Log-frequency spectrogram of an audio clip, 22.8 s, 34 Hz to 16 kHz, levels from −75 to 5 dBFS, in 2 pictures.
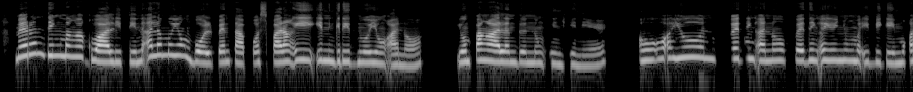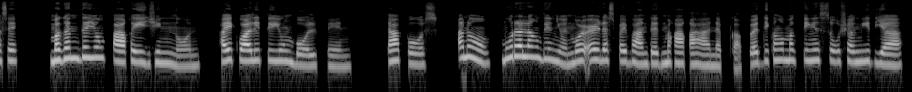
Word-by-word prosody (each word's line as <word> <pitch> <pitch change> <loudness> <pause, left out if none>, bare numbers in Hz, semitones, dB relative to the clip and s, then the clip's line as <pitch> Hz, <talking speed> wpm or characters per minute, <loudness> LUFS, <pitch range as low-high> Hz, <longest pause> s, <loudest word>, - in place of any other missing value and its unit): Meron 410 +6 +3
ding 390 -1 +1
mga 365 -2 +1
quality, 255 -2 +5
na 275 - -3
alam 405 +2 +1
mo 410 - -2
'yung 390 -6 -1
ballpen 255 0 +1
tapos 245 0 -1
parang 255 +1 +4
i-i-engrave 270 -3 -1
mo 250 0 -1
'yung 240 -2 -3
ano, 210 0 -3 0.4
'yung 260 +1 0
pangalan 260 -3 +5
dun 250 -1 -3
nung 240 -1 -7
engineer. 215 0 -9 0.4
Oo, 290 +3 -1
ayun, 335 -1 -1 0.2
puwedeng 320 0 -1
ano, 280 0 -1
puwedeng 280 0 0
ayun 280 0 -1
'yung 280 -1 -3
maibigay 245 -1 -5
mo, 245 +1 -5
kasi 270 +1 -1 0.4
maganda 315 +5 +3
'yung 340 0 +1
packaging 250 -3 +1
nun, 195 +1 -8 0.2
high 270 +2 +5
quality 280 -1 +3
'yung 260 -3 -4
ballpen, 195 -2 -7 0.4
tapos 230 -6 0 0.2
ano 310 -8 +1
mura 360 +5 +5
lang 360 -1 +2
din 300 -2 -3
'yun, 220 - -7
more 270 +3 +1
or 290 +2 +2
less 280 -1 -3
5 265 -1 -2
hundred 230 0 -1
makakahanap 225 -4 -2
ka. - - -8
Puwede 240 +3 -2
kang 290 +1 -3
magtingin 285 0 -3
sa 275 0 -7
social 260 0 -4
media 235 -5 -1
265 Hz, 150 wpm, -23 LUFS, 235-290 Hz, 0.4 s, quality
